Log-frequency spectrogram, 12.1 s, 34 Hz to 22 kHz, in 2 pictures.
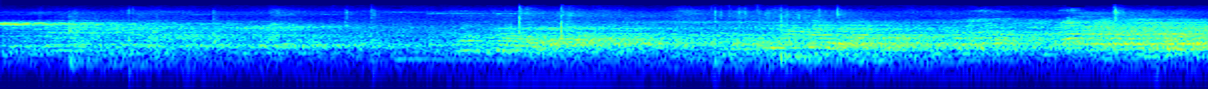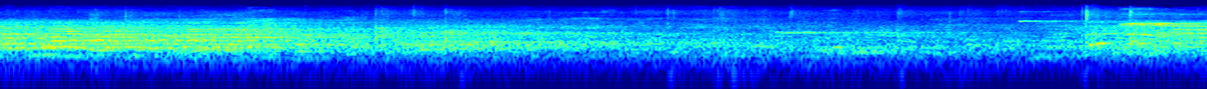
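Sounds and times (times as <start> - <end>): echoing chatter and shouting: 0.0 - 12.0.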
